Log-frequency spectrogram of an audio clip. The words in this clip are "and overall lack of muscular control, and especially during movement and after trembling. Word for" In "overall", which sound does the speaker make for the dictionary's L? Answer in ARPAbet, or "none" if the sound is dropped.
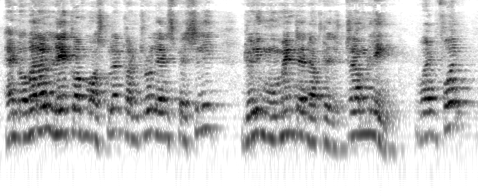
N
